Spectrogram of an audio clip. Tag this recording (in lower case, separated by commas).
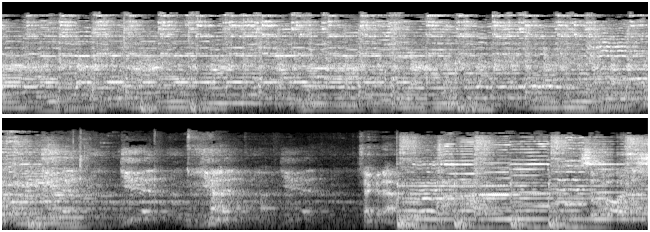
speech, music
